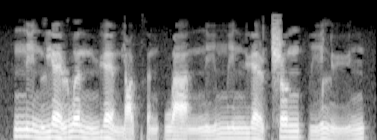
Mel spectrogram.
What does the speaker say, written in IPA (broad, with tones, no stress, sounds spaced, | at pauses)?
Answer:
n̪ i˥˧ n l j ɛ˥˧ ɻ w ə˥˧ n m ɥ ɛ˥˩ m j ɑ˩ ʊ̯ t̪ʰ ə˩ n p w a˨˩ n n̪ i˧˥ m i˥ n ɥ ɛ˥˩ ʈ͡ʂ ɤ˥ ŋ p i˧˥ l y˧˥ n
